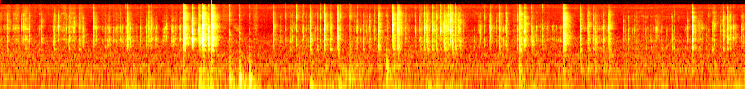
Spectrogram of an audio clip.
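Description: A gloved hand rubs and scrapes a cotton swab around the keys and switches of a mechanical keyboard with plastic keycaps on an aluminum plate. Quiet, irregular bright scratches and short plastic clicks tick along steadily, with a few louder clacks standing out.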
